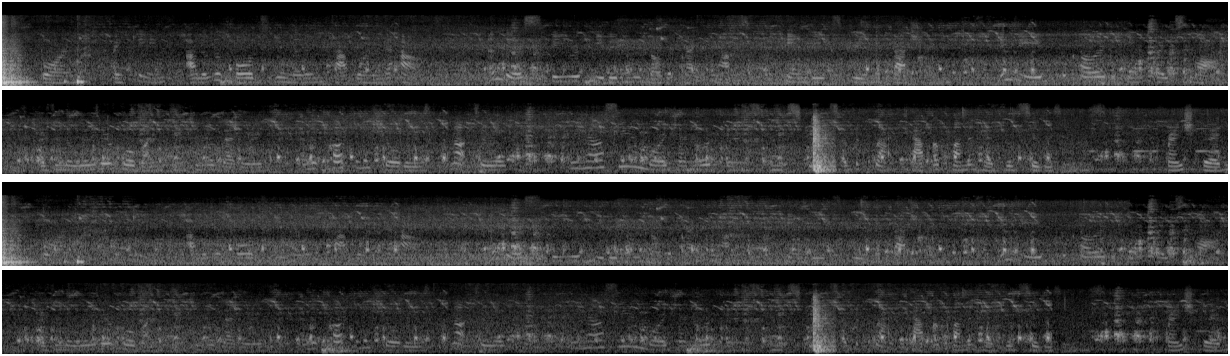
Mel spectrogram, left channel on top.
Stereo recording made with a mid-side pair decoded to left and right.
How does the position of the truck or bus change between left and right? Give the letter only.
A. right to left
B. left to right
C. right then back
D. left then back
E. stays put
A.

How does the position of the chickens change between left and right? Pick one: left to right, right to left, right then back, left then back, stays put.
left then back.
